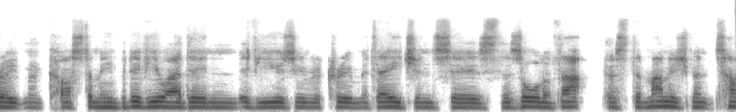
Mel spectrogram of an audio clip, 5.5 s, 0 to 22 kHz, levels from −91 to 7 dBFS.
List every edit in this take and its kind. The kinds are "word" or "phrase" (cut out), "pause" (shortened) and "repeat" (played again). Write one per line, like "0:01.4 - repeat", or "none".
0:04.5 - word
